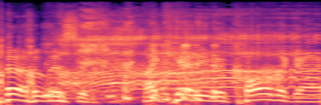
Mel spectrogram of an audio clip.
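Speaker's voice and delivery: loud, high-pitched objection over laughter; exasperated protest. Real, not acted. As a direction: raise your voice in comic exasperation. Protests question amid everyone's laughter.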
